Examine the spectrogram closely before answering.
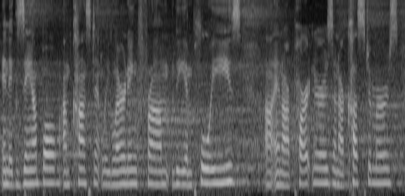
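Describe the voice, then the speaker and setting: Woman panelist, measured and earnest, flat even tone, roomy echoey hall. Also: medium pitch, a little hiss or hum. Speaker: panelist, corporate executive. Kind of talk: panel discussion. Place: large conference hall stage. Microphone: handheld mic. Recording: roomy hall reverb, faint ambience.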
